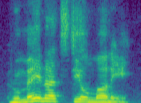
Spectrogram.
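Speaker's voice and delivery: ordinary talk, nothing marked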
